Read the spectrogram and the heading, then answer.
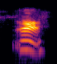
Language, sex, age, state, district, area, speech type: Manipuri, female, 60+, Manipur, Imphal East, rural, conversation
